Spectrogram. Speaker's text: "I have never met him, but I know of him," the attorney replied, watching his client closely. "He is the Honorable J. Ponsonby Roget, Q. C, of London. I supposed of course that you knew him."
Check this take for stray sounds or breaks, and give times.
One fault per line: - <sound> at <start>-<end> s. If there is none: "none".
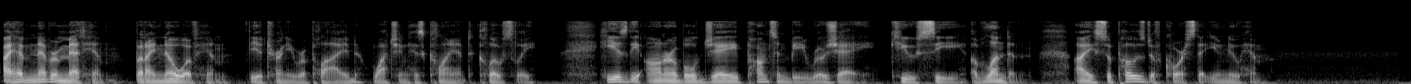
none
